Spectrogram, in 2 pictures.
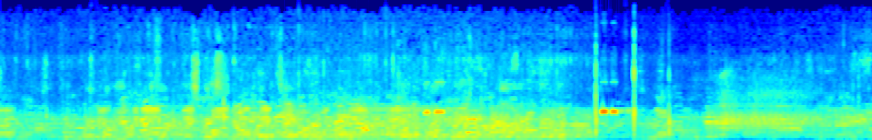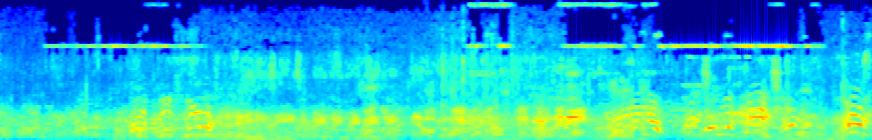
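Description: A crowd of spectators outdoors chatters and cheers.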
